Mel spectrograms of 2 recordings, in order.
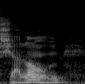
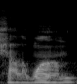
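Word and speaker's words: שלום: to our ancient evidence understood to be pronounced shalom they would gms members would say it's pronounced shalawam but whatever the case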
